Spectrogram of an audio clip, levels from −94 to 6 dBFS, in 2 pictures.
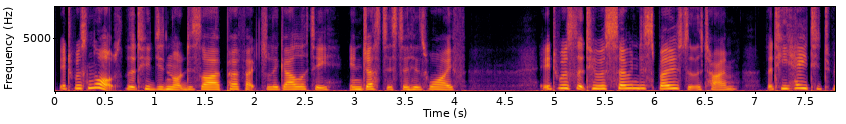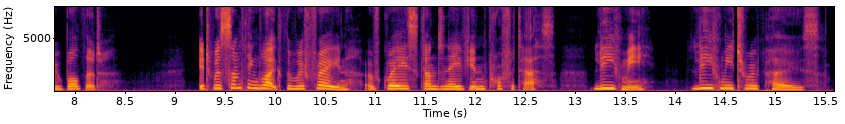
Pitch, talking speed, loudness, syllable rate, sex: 245 Hz, 180 wpm, -18 LUFS, 5.7 syllables/s, female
